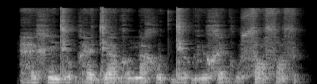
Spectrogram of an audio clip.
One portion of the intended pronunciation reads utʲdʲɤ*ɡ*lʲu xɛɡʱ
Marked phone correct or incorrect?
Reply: correct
